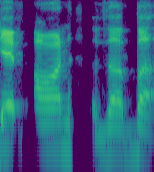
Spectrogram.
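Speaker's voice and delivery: very slow, drawn-out, mild yell. Retelling a movie scene where the bus driver yells at kids: imitating someone screaming. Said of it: "screaming at all the kids".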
